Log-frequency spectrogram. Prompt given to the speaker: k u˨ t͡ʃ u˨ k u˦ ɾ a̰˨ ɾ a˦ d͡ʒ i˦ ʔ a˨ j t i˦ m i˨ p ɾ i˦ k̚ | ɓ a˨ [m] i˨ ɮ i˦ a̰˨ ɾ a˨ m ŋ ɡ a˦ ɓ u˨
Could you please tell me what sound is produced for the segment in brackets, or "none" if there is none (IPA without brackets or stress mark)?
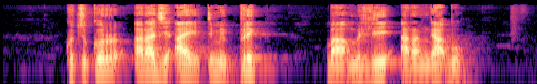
m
